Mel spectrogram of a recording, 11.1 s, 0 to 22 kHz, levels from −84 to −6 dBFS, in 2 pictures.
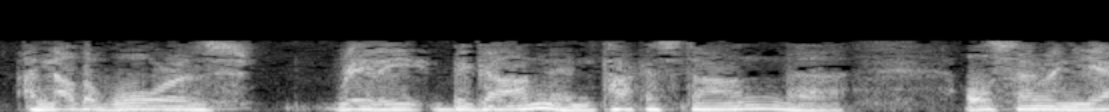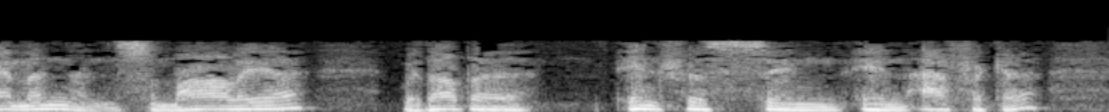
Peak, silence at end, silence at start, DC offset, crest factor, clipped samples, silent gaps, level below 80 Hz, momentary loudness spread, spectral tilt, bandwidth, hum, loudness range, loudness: -2 dBFS; 0 s; 0.1 s; under 0.1%; 12 dB; under 0.1%; none; -28 dBFS; 9 LU; -13 dB/octave; 5 kHz; none; 2 LU; -15 LUFS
